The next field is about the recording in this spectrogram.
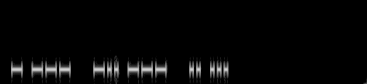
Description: Morse code, heard as a keyed tone, about 43 wpm, 700 Hz. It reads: TO DO IS
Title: Speed-Racing - Sets of 5 Words 35wpm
